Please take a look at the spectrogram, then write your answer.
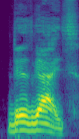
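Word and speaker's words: disguise: ডি আই এস জি ইউ আই এসই দিস গাইস অর্থ ছদ্দবেশ। এখানেও জি এর পরে ইউ আই আছে। তাই এখানে জ এর পরে ইউ লেটার দিলেন থাকবে।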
